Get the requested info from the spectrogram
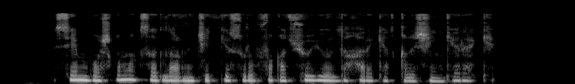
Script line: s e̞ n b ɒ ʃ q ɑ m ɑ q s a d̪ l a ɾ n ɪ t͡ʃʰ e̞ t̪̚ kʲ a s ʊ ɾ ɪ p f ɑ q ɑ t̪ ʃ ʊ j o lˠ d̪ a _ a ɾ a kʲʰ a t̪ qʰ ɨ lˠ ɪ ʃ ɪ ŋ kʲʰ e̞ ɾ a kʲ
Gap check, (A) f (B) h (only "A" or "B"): B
